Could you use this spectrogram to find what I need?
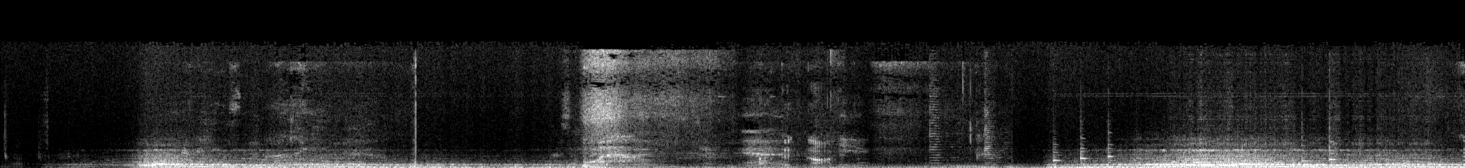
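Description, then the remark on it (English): An electric car's own motor noise amplified, not a speaker playing a recording: a loud, continuous engine-like hum that rises and falls in pitch like revving, easing slightly midway before surging strong again for about ten seconds. “It's an amplification of a noise that an electric car, in this case, this electric car already makes.”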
